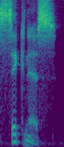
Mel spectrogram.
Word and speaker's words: Cygnus: son of Poseidon named Cygnus or sometimes actually spelled or pronounced sickness because G and C sounds are interchangeable.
